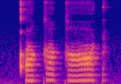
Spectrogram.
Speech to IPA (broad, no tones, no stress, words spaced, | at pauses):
qʼə˞qiqɑɡ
